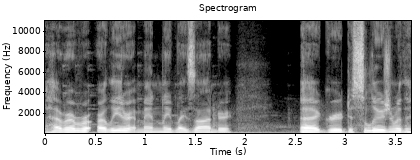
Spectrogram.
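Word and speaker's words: Lysandre: Lzand but it's not it's Lzander. Lzandre. It's then it's not Dur. It's Dre. D R E. So it's Lzander. So that's what I heard in the anime. So that's what I I pronounce. Well, that's I've been saying it Landre because I've been trying to speak French, but it's Lzander. I don't know.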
